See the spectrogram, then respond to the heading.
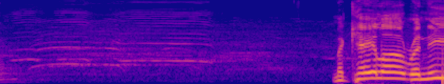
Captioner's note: attendees cheering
